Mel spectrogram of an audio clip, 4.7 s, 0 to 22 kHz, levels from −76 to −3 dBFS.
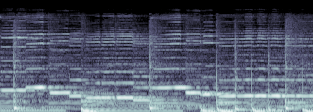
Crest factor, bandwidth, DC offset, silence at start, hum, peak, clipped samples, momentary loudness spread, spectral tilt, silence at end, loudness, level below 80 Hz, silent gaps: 12 dB; 16 kHz; under 0.1%; 0 s; none; -2 dBFS; under 0.1%; 2 LU; -5 dB/octave; 0 s; -14 LUFS; -20 dBFS; none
